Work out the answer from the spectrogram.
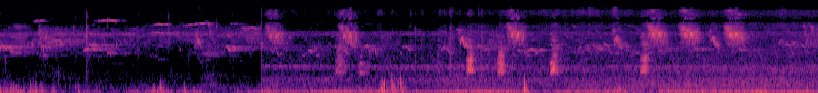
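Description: Small birds chirping in short, repeated calls over a steady low rumble. About four seconds in the sound changes abruptly, and the chirps become louder and more frequent.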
